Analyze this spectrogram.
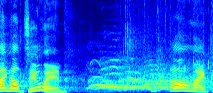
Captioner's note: audience cheering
